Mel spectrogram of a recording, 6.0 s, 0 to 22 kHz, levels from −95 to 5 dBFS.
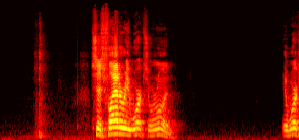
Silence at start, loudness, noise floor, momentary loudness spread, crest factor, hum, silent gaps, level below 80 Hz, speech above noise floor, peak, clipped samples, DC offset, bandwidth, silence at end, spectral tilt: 0.75 s; -21 LUFS; -75 dBFS; 20 LU; 24 dB; none; none; -68 dBFS; 53 dB; -2 dBFS; under 0.1%; under 0.1%; 17 kHz; 0 s; -3.5 dB/octave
